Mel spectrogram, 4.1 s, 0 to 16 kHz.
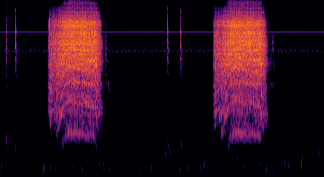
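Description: Two LEGO Mindstorms EV3 motors run in sync for one rotation, twice, under encoder control. Each run is a short geared-motor whine of under a second whose pitch rises as the motors start and falls as they stop.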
